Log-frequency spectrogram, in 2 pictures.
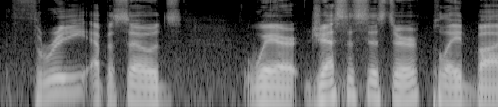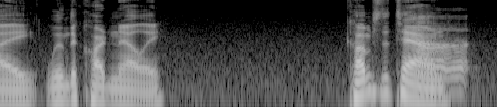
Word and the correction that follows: Cardellini: It's Linda Cardellini. – Linda Cardellini.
